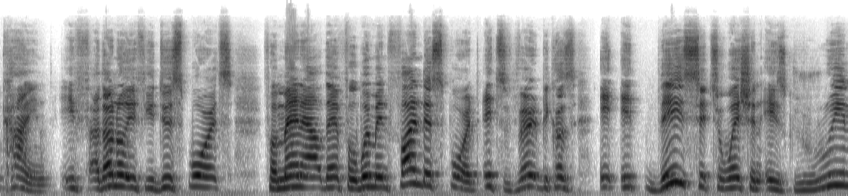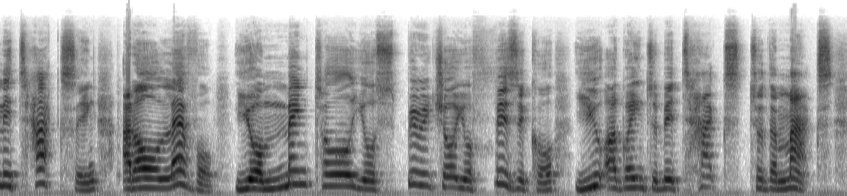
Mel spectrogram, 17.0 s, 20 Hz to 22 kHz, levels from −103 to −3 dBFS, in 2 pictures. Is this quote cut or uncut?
uncut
